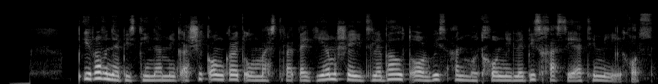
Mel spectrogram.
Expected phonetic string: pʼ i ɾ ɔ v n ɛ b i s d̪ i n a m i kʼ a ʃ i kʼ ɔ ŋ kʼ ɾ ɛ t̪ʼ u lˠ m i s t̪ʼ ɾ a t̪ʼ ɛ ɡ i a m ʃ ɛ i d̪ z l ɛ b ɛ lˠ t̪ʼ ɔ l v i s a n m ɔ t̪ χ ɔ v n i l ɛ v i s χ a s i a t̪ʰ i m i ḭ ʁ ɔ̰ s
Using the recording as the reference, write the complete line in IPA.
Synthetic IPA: pʼ i ɾ ɔ v n ɛ b i s d̪ i n a m i kʼ a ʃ i kʼ ɔ ŋ kʼ ɾ ɛ t̪ʼ u lˠ m a s t̪ʼ ɾ a t̪ʼ ɛ ɡ i a m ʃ ɛ i d̪ z l ɛ b a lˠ t̪ʼ ɔ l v i s a n m ɔ t̪ χ ɔ v n i l ɛ b i s χ a s i a t̪ʰ i m i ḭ ʁ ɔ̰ s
